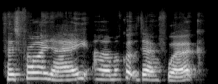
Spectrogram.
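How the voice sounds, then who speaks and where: A woman vlogger from England, croaky from a cold, chatting casually with fillers and small laughs. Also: a little high, a little fast, soft background music. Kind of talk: casual vlog.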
